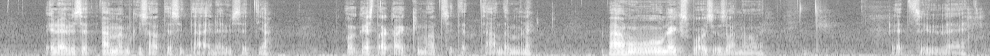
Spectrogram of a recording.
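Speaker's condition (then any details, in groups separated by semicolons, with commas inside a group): Duchenne muscular dystrophy; has personal assistant Sini Pesonen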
